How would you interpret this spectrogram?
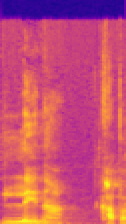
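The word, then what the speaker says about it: Lenacapavir: Your pronunciation or you missed some letters. It's Lena Capav.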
